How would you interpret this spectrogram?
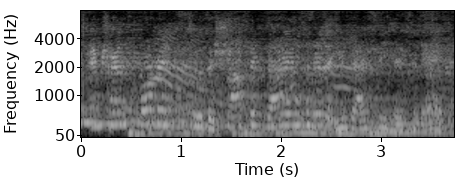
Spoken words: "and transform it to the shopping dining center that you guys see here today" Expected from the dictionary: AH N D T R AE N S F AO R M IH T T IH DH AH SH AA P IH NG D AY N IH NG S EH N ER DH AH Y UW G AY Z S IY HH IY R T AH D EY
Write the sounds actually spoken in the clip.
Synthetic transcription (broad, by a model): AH N T R AE N S F AO R M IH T T IH DH AH SH AA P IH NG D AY IH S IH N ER DH AH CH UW G AY Z S IY HH IY R T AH D EY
